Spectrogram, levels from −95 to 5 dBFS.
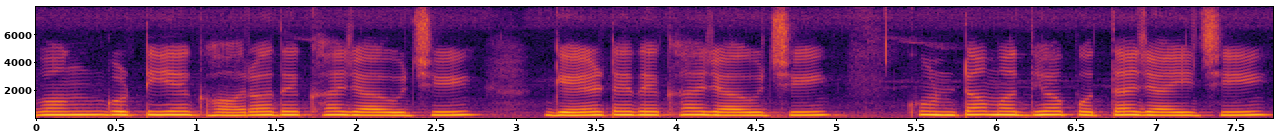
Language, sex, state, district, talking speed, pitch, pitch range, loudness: Odia, female, Odisha, Nuapada, 80 wpm, 235 Hz, 225-240 Hz, -12 LUFS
